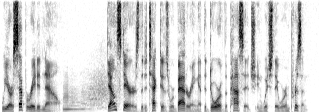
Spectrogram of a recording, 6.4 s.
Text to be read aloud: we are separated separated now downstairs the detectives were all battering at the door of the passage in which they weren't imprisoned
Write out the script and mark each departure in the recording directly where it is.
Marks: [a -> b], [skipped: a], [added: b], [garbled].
we are separated [skipped: separated] now downstairs the detectives were [skipped: all] battering at the door of the passage in which they [weren't -> were] imprisoned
